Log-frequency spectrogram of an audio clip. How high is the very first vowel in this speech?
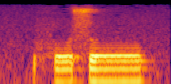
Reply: high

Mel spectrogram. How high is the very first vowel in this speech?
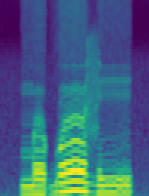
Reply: mid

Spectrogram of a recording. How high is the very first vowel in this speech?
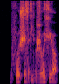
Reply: mid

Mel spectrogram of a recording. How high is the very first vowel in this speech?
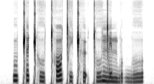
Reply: high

